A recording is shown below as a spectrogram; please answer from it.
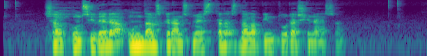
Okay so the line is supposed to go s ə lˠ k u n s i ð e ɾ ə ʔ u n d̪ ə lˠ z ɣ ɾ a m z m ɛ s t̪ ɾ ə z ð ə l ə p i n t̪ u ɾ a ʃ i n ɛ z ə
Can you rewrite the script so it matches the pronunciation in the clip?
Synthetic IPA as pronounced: s ə lˠ k u n s i ð e ɾ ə ʔ u n d̪ ə lˠ z ɣ ɾ a n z m ɛ s t̪ ɾ ə z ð ə l ə p i n t̪ u ɾ ə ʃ i n ɛ z ə

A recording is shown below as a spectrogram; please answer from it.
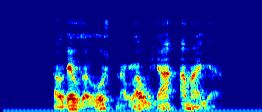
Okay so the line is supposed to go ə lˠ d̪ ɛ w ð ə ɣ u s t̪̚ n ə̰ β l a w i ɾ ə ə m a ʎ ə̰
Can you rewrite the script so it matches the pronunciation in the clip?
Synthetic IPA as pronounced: ə lˠ d̪ ɛ w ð ə ɣ o s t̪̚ n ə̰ β l a w i ɾ a ə m a ʎ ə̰

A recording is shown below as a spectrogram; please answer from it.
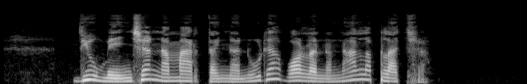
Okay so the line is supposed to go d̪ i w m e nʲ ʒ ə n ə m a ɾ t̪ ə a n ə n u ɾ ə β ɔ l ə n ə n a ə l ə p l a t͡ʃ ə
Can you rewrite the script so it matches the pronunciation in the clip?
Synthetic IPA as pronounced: d̪ i w m e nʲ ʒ ə n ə m a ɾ t̪ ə i n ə n u ɾ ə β ɔ l ə n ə n a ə l ə p l a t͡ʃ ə

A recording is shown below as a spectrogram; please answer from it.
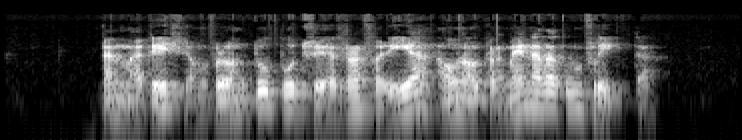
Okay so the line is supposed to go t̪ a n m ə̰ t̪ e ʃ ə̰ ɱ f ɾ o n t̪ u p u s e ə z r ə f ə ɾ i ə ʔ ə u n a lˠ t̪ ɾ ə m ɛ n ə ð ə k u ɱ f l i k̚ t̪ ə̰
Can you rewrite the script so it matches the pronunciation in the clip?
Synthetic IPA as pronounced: t̪ a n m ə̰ t̪ e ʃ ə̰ ɱ f ɾ o n t̪ u p u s e ə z r ə f ə ɾ i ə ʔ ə u n a lˠ t̪ ɾ ə m ɛ n ə ð ə k u ɱ f l i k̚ t̪ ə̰

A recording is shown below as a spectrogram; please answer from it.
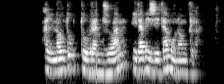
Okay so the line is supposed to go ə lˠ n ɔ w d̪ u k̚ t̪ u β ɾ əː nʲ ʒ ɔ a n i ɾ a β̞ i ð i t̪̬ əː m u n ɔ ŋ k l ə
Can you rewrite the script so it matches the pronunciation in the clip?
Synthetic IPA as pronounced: ə lˠ n ɔ w d̪ u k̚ t̪ u β ɾ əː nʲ ʒ u a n i ɾ a β̞ i z i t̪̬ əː m u n ɔ ŋ k l ə

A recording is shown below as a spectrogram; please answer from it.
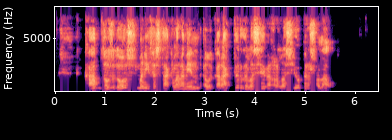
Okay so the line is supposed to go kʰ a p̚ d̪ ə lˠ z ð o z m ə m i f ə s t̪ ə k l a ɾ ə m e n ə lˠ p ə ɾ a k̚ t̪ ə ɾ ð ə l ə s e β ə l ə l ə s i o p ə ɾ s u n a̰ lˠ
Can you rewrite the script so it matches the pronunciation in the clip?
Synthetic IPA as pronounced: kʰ a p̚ d̪ ə lˠ z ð o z m ə n i f ə s t̪ a k l a ɾ ə m e n ə lˠ k ə ɾ a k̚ t̪ ə ɾ ð ə l ə s e β ə r ə l ə s i o p ə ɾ s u n a̰ lˠ

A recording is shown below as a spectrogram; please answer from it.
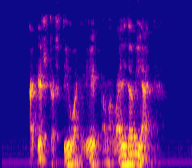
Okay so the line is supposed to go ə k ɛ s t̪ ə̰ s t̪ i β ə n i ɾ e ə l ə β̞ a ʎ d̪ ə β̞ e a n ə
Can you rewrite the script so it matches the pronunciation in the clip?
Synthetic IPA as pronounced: ə k ɛ s t̪ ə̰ s t̪ i w ə n i ɾ e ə l ə β̞ a ʎ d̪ ə β̞ i a ɲ ə

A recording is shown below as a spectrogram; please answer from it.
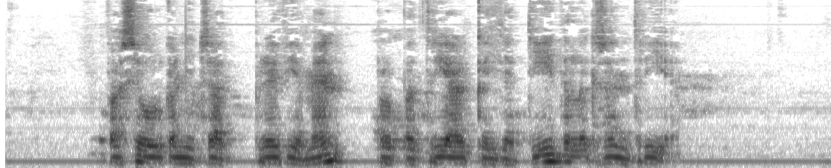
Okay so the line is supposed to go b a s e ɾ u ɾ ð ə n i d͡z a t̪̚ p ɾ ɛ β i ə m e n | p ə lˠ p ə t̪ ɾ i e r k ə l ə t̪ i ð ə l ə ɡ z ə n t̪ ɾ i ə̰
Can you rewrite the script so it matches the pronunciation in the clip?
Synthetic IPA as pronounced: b a s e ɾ u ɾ ɣ ə n i d͡z a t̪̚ p ɾ ɛ β i ə m e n | p ə lˠ p ə t̪ ɾ i a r k ə ʎ ə t̪ i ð ə l ə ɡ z ə n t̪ ɾ i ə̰

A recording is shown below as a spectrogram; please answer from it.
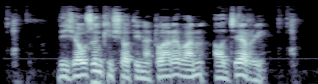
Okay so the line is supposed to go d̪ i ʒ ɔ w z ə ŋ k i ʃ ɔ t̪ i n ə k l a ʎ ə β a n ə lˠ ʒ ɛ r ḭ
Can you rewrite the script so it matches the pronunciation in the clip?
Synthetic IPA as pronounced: d̪ i ʒ ɔ w z ə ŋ k i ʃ ɔ t̪ i n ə k l a ɾ ə β a n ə lˠ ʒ ɛ r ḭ

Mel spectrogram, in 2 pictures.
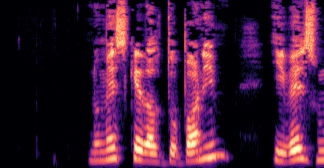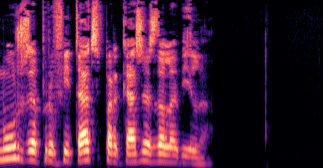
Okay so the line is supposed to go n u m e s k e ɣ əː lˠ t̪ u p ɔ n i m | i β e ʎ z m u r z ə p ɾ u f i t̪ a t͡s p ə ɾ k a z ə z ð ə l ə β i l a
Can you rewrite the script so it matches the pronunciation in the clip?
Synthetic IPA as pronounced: n u m e s k e ð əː lˠ t̪ u p ɔ n i m | i β e ʎ z m u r z ə p ɾ u f i t̪ a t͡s p ə ɾ k a z ə z ð ə l ə β i l ə

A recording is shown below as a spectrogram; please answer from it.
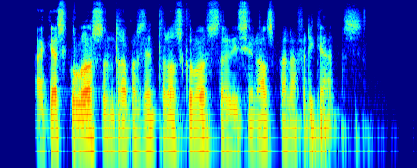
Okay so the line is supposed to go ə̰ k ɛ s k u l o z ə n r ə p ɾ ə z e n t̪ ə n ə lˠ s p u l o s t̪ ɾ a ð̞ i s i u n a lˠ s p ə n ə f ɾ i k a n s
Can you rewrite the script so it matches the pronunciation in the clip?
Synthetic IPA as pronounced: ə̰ k ɛ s k u l o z ə n r ə p ɾ ə z e n t̪ ə n ə lˠ s k u l o s t̪ ɾ ə ð̞ i s i u n a lˠ s p ə n ə f ɾ i k a n s

